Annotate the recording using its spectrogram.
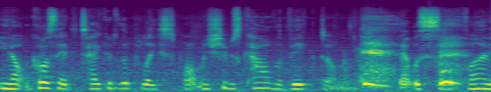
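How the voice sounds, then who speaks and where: Noticeable background noise sits behind this recording. A woman speaks with a Southern US accent at a medium pitch. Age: 60s. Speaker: local artist and columnist. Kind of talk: casual storytelling during a home tour. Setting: at her home. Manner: animated.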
